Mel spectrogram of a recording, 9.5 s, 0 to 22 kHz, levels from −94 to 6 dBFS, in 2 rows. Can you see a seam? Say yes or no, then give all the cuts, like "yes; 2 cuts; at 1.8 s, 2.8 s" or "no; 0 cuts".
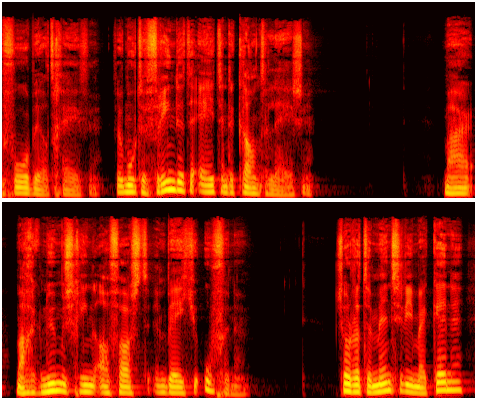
yes; 3 cuts; at 1.1 s, 2.2 s, 4.8 s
